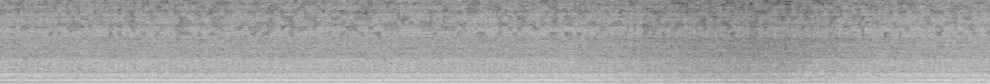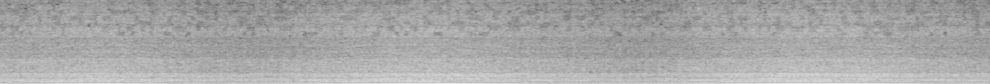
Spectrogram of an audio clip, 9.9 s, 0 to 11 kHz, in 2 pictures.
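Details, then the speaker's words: 1993 Ford Mondeo Mk1 saved from salvage auction, heard from the rear with no smoke: smooth, even idle, then clean throttle blips rising and falling without hesitation; normal idle. "See what it sounds like from the rear. No smoke coming out of it. It's running really nicely."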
